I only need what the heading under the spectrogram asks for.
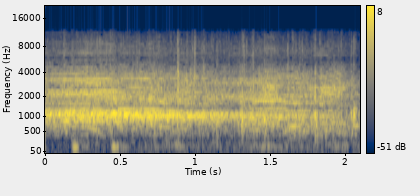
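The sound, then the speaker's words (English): Crowd cheering and chanting at a Hillary Clinton campaign rally in Iowa comes through as a steady, dense roar of many voices with no single word standing out. “As the crowd chanted her name, Clinton stepped up.”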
